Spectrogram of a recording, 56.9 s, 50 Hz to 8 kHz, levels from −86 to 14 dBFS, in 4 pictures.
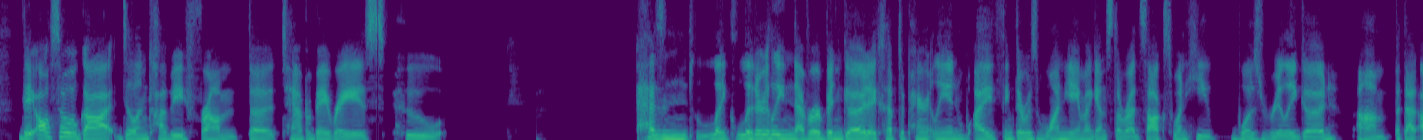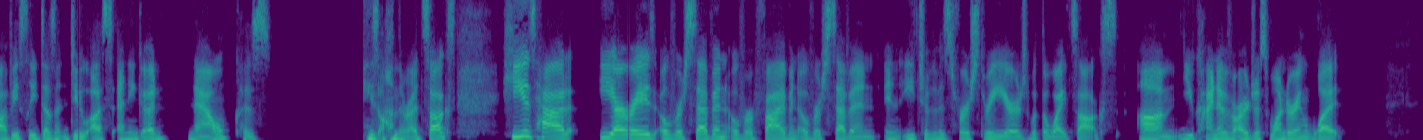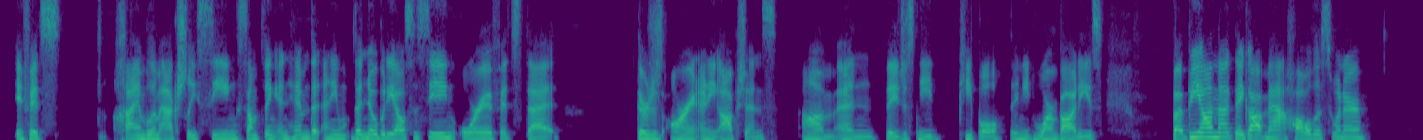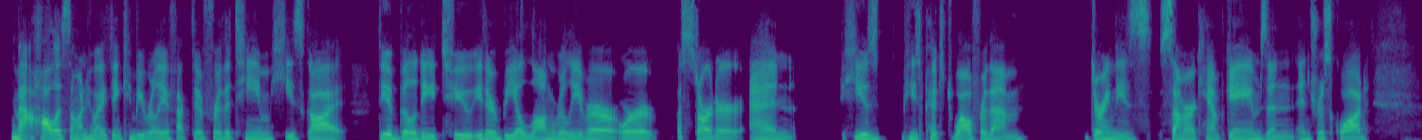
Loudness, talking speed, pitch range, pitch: -26 LUFS, 175 wpm, 165-200 Hz, 180 Hz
